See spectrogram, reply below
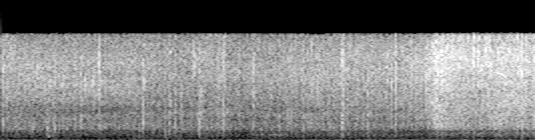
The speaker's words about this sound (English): chop them up finely and put them in a pan. All right, so I'm going to put them in here.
